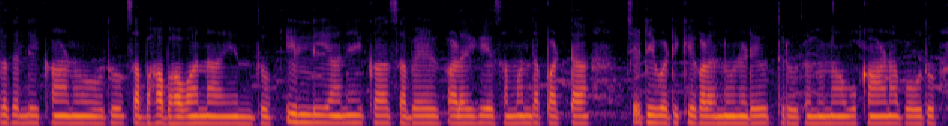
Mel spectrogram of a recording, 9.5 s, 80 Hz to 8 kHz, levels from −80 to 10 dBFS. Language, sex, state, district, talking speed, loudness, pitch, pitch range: Kannada, female, Karnataka, Shimoga, 90 wpm, -23 LUFS, 165 Hz, 160-165 Hz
